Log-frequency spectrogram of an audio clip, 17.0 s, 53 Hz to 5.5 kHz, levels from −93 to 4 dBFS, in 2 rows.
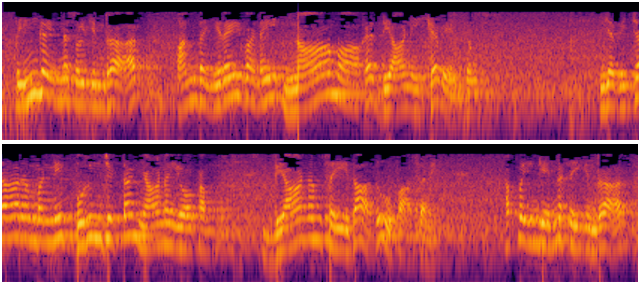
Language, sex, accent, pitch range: Tamil, male, native, 175-225 Hz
